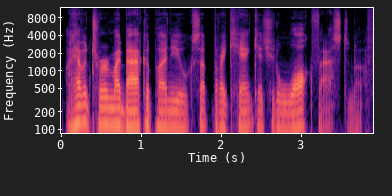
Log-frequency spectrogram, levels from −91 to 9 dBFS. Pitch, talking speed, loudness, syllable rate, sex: 100 Hz, 260 wpm, -21 LUFS, 5.8 syllables/s, male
